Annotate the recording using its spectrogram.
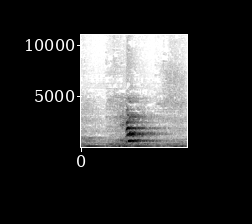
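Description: A dog gives one sharp bark about a second in, over background music.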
